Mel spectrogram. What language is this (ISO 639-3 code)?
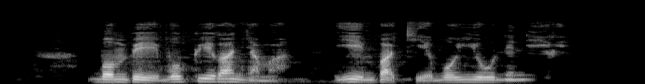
nmg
